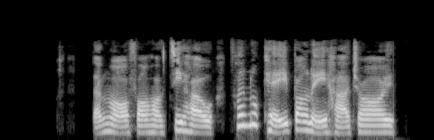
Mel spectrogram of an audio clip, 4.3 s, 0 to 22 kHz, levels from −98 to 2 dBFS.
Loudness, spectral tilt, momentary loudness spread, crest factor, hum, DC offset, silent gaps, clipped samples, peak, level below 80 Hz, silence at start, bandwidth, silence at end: -17 LUFS; -4.5 dB/octave; 5 LU; 16 dB; none; under 0.1%; none; under 0.1%; -2 dBFS; -62 dBFS; 0.95 s; 8 kHz; 0.4 s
